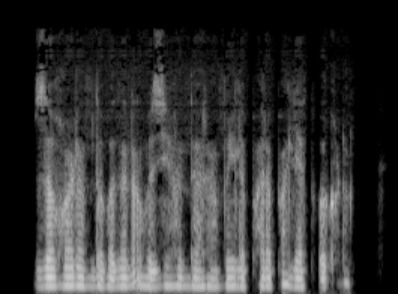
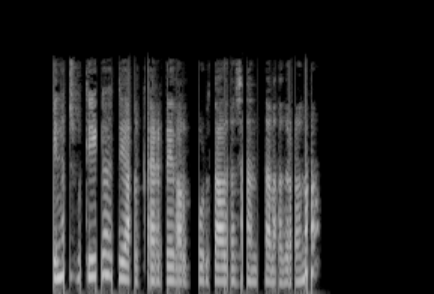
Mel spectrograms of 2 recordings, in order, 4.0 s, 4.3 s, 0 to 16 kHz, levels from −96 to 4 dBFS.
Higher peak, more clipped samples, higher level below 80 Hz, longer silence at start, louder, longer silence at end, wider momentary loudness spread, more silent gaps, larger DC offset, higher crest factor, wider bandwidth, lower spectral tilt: first, -2 dBFS vs -6 dBFS; neither; first, -48 dBFS vs -56 dBFS; second, 0.35 s vs 0.55 s; about the same, -24 LUFS vs -25 LUFS; second, 0.5 s vs 1.15 s; about the same, 6 LU vs 4 LU; second, none vs 1.91-1.97 s; neither; about the same, 22 dB vs 22 dB; first, 11 kHz vs 7.8 kHz; first, -7.5 dB/octave vs -5.5 dB/octave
